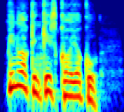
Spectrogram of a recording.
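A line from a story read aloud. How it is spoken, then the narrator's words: Shouting. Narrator (Finnish): huusi Lucy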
